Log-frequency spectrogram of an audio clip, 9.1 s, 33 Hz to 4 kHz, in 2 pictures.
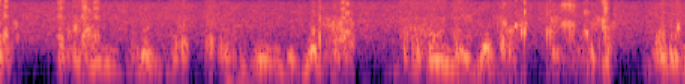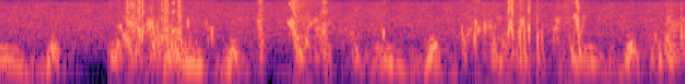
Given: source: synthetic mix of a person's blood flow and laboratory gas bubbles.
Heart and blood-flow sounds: Doppler ultrasound of blood flow; precordium
0.00-0.13 s: bubbles
0.37-0.67 s: bubbles
0.85-1.01 s: bubbles
1.13-1.26 s: bubbles
1.35-1.58 s: bubbles
1.91-1.98 s: bubbles
2.06-2.37 s: bubbles
2.66-2.97 s: bubbles
3.00-3.15 s: bubbles
3.31-3.53 s: bubbles
3.62-4.11 s: bubbles
4.33-4.56 s: bubbles
5.27-6.00 s: bubbles
6.27-6.34 s: bubbles
6.46-6.97 s: bubbles
7.07-7.16 s: bubbles
7.61-8.47 s: bubbles
8.88-9.14 s: bubbles
From the record:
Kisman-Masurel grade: 342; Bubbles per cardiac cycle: rolling drumbeat, 9 or more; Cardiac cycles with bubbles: 100%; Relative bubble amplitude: moderate (0.250 to 0.450); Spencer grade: 3 (all of the cardiac periods contain showers or single bubble signals, but not dominating or overriding the cardiac motion signals); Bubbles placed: only in the low amplitude regions of the cardiac cycle

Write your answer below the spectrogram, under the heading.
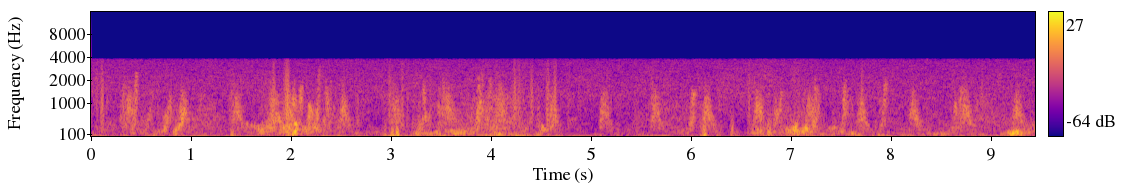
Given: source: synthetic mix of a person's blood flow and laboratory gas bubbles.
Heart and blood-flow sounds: Doppler ultrasound of blood flow; subclavian vein
no bubbles
From the record:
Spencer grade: 0 (complete lack of bubble signals)

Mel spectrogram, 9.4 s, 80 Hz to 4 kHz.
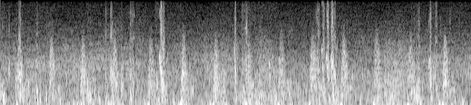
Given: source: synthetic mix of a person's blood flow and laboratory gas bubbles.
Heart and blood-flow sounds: Doppler ultrasound of blood flow; subclavian vein
0.00-0.20 s: bubbles
0.28-0.50 s: bubbles
0.67-0.99 s: bubbles
1.03-1.09 s: bubbles
1.70-2.02 s: bubbles
2.08-2.26 s: bubbles
2.40-2.48 s: bubbles
2.58-2.70 s: bubbles
3.06-3.42 s: bubbles
4.43-4.50 s: bubbles
4.66-5.12 s: bubbles
5.17-5.55 s: bubbles
6.26-6.76 s: bubbles
8.20-8.48 s: bubbles
8.54-8.78 s: bubbles
From the record:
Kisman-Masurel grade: 232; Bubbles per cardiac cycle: several, 3 to 8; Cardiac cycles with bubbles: 50 to 99%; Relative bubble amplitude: moderate (0.250 to 0.450); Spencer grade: 3 (all of the cardiac periods contain showers or single bubble signals, but not dominating or overriding the cardiac motion signals); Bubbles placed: anywhere in the cardiac cycle

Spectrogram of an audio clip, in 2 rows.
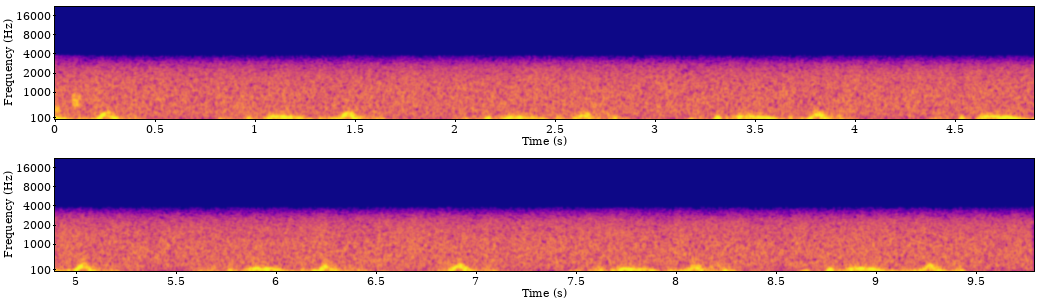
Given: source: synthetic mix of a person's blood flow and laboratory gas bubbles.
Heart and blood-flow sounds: Doppler ultrasound of blood flow; precordium
0.00-0.17 s: bubbles
From the record:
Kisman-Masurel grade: 213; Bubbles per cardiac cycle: several, 3 to 8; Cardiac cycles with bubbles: 1 to 10%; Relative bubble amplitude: loud (0.450 to 0.775); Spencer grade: 1 (occasional bubble signal discernible with the cardiac motion signal, with majority of cardiac periods free of bubbles); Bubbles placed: only in the low amplitude regions of the cardiac cycle

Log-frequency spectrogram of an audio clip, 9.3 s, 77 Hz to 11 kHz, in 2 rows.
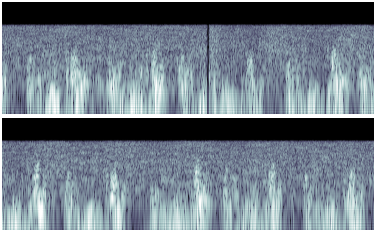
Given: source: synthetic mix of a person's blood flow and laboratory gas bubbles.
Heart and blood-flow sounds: Doppler ultrasound of blood flow; precordium
no bubbles
From the record:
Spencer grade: 0 (complete lack of bubble signals)

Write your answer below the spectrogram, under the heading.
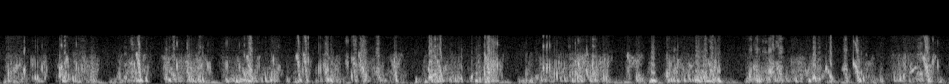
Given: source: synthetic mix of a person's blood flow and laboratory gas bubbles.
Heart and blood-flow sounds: Doppler ultrasound of blood flow; precordium
0.04-0.51 s: bubbles
0.55-1.00 s: bubbles
1.17-1.52 s: bubbles
1.60-2.15 s: bubbles
2.21-3.12 s: bubbles
3.15-3.41 s: bubbles
3.44-4.09 s: bubbles
4.25-5.04 s: bubbles
5.24-5.31 s: bubbles
5.35-6.13 s: bubbles
6.25-6.60 s: bubbles
6.63-7.25 s: bubbles
7.44-8.37 s: bubbles
8.41-8.71 s: bubbles
8.79-8.86 s: bubbles
8.90-9.41 s: bubbles
From the record:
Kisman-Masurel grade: 444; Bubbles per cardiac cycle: continuous sound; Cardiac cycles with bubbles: 100%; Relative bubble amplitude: maximal (0.775 to 0.999); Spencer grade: 4 (maximum detectable bubble signal sounding continuously throughout systole and diastole of every cardiac period, and overriding the amplitude of the normal cardiac signals); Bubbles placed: anywhere in the cardiac cycle

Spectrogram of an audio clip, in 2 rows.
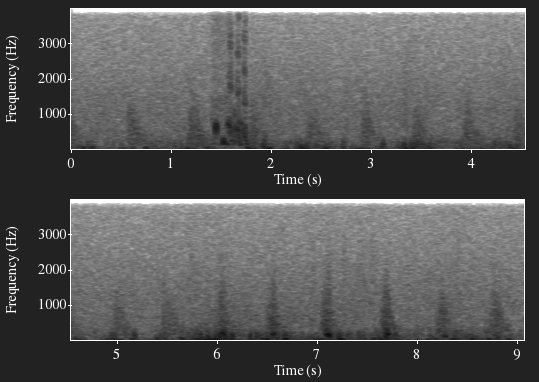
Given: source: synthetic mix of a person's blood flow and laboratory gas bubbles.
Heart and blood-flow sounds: Doppler ultrasound of blood flow; subclavian vein
1.41-1.78 s: bubbles
From the record:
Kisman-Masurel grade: 113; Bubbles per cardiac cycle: 1 to 2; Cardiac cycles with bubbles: 1 to 10%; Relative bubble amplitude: loud (0.450 to 0.775); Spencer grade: 1 (occasional bubble signal discernible with the cardiac motion signal, with majority of cardiac periods free of bubbles); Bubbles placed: anywhere in the cardiac cycle

